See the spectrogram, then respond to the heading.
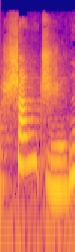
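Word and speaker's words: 熵值: 刚刚口味谈到有一个字叫做商职，那个字的写法是火字旁、然后在一个商人的商的一边，这个字也念作商职。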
